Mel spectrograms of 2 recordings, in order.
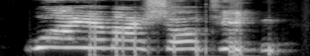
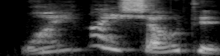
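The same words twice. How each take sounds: First: Loud, high, drawn-out mock yell; passionate shout. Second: Toned-down mock shout, pitched up; self-check question. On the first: Imitating a speaker who gets passionate, mock shout. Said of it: "he get really passionate". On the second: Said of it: "And it's like".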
